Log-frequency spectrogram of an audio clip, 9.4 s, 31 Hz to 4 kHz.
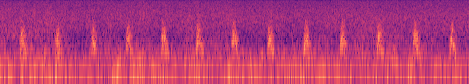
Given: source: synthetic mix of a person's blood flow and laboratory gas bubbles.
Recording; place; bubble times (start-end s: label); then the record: Doppler ultrasound of blood flow; subclavian vein
no bubbles
From the record:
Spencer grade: 0 (complete lack of bubble signals)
